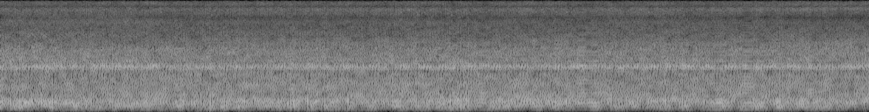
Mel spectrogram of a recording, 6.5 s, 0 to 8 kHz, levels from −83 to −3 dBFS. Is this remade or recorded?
remade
